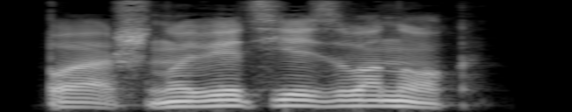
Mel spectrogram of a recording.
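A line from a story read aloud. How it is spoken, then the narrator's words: Grumbling. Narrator (Russian): Проворчал Соло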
